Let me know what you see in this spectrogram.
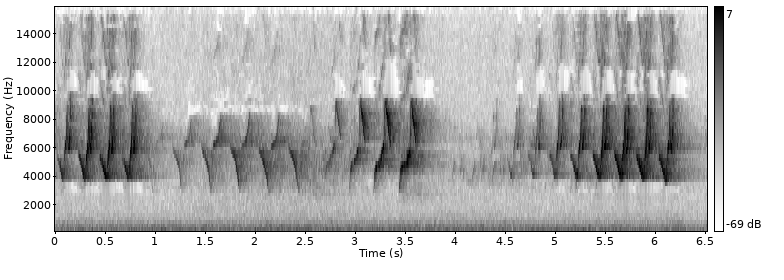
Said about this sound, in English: The Prothonotary Warbler can be found throughout the southeastern U.S., including here in South Carolina's Congaree Creek Heritage Preserve. Its distinctive song cuts through the forest in springtime.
